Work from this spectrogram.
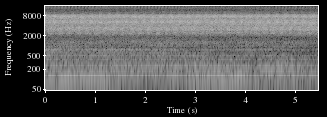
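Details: Summer cicada song as a continuous high, hissing drone with a slight rapid pulsing texture, no pauses, over a very faint low background hum.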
